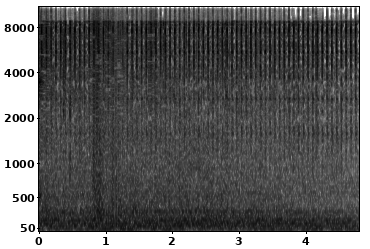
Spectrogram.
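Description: A vehicle's engine and tyres are running at low speed on a wet road, heard from inside the cab as a loud, steady low rumble.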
